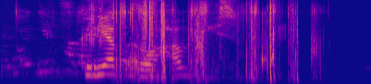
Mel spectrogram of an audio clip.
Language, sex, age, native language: Icelandic, male, 10, Icelandic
